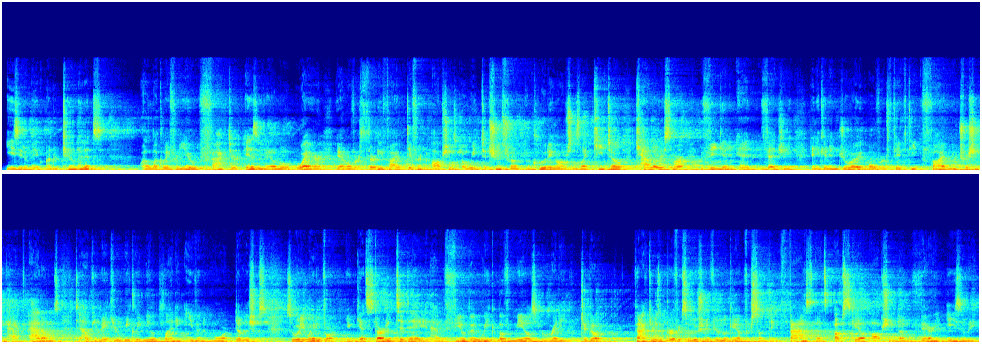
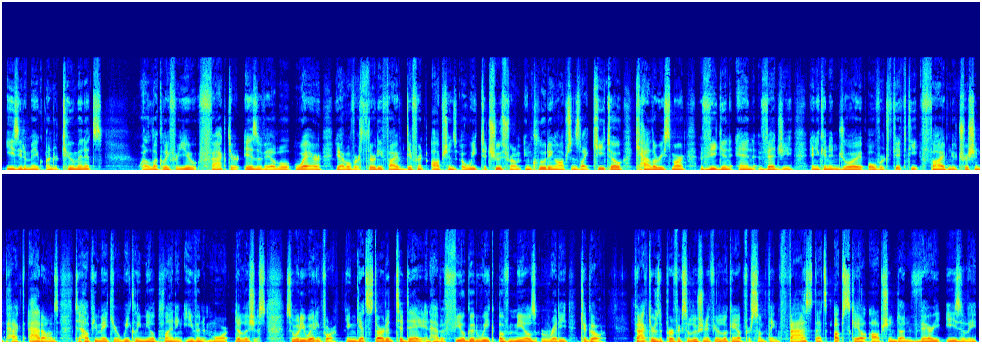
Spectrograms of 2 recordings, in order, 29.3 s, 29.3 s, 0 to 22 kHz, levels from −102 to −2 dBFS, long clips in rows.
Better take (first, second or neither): second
